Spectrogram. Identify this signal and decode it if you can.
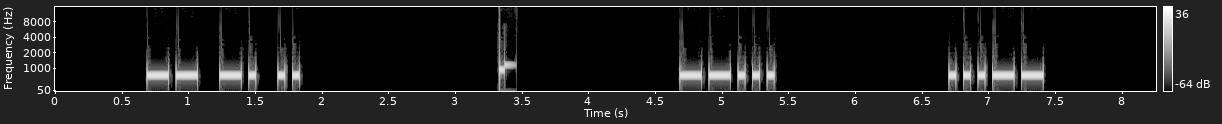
Morse code, heard as a keyed tone, about 22 wpm, spaced as for 12 wpm, 700 Hz. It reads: MNI 73
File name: Top 90 QSO Elements - 8x Character Spacing - 22wpm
